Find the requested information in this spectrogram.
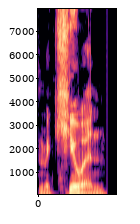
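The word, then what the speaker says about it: McKeown: called Essentialism by Greg Mchuan. And if I remember correctly, Mchuan is spelled M C EO W N. I believe that looks like Mac. However, it's pronounced Mchuan.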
